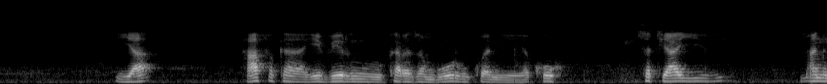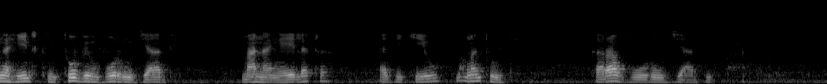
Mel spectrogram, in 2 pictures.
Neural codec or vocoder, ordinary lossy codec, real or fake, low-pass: none; Opus, 24 kbps; real; 7.2 kHz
